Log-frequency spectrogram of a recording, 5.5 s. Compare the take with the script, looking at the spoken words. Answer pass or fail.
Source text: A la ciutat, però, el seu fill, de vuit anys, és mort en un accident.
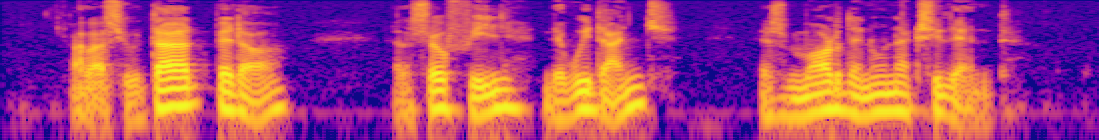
pass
